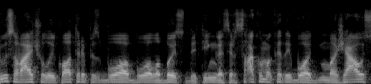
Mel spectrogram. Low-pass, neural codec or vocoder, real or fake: 14.4 kHz; none; real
